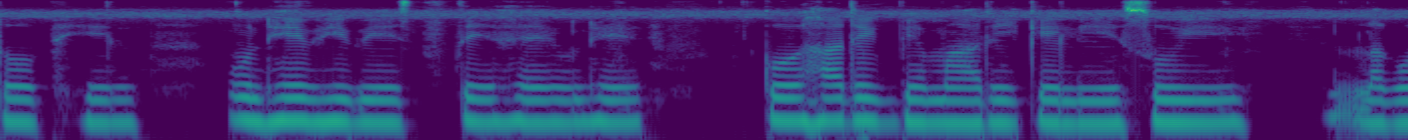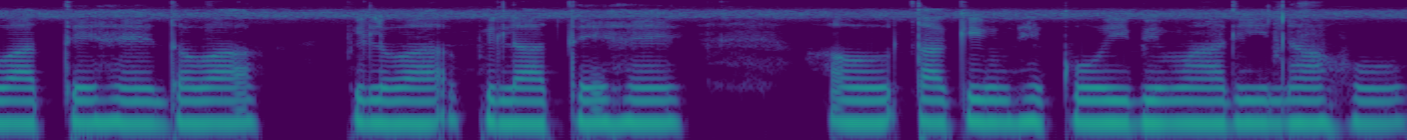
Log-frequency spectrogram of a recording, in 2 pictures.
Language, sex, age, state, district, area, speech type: Hindi, female, 30-45, Uttar Pradesh, Pratapgarh, rural, spontaneous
